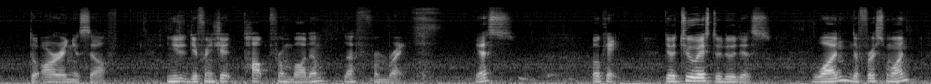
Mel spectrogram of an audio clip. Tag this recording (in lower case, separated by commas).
speech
